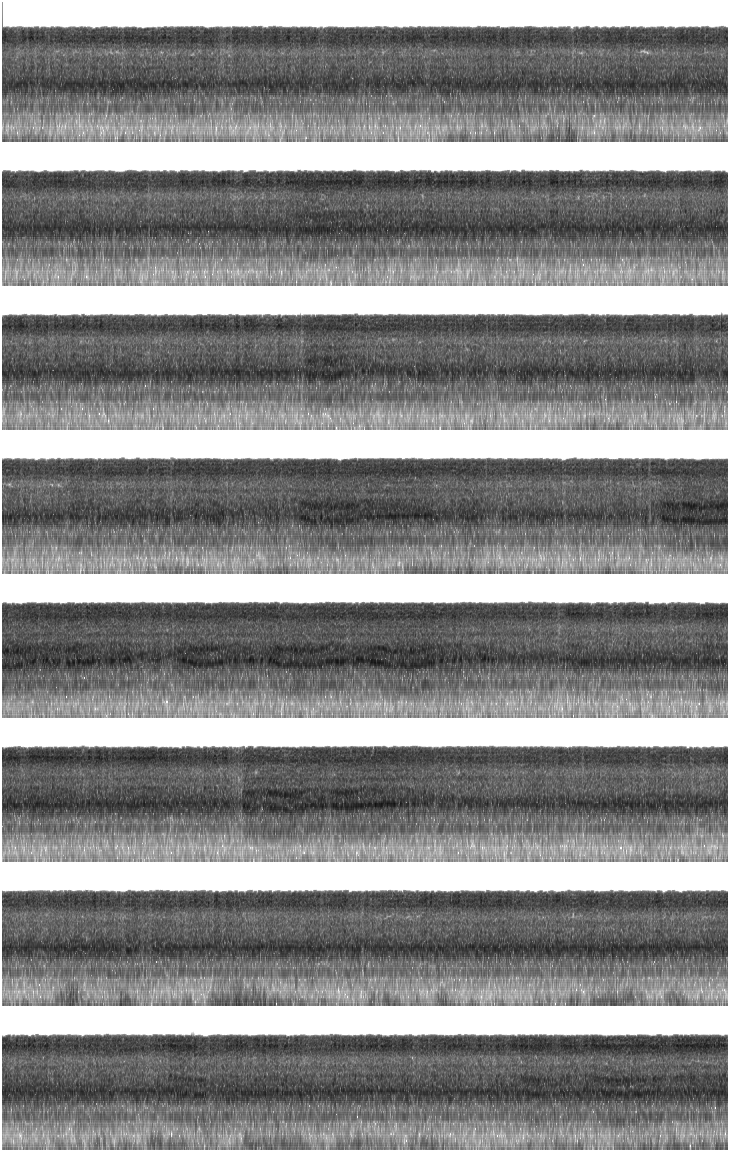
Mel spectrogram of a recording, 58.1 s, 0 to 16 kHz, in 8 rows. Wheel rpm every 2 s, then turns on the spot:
230, 230, 230, 230, 240, 230, 230, 230, 230, 230, 230, 230, 220, 230, 220, 230, 220, 230, 230, 230, 230, 230, 230, 230, 230, 230, 230, 230, 230.
none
